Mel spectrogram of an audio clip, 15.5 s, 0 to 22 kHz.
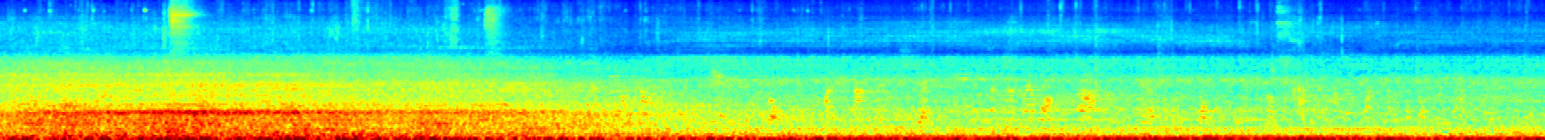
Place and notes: Tamsui Line, Taipei - Walking beneath the track
Walking beneath the track, from Minzu W. Rd. to Yuanshan Station, Binaural recordings, Zoom H4n+ Soundman OKM II
Taipei City, Taiwan, 20 January 2014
